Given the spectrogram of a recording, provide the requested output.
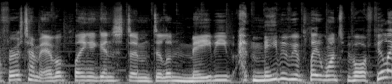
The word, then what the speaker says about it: Dillan: It's spelled D-I-L-L-A-N, and I believe it's still pronounced Dillan the same way as D-Y would be.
